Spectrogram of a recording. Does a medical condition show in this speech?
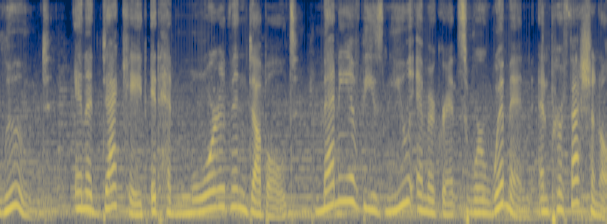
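No.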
